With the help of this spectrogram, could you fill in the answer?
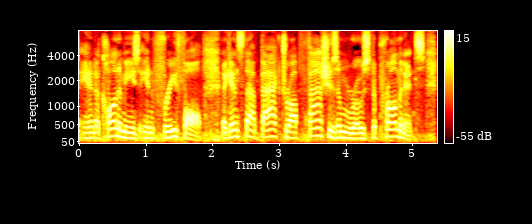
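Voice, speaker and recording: Over noticeable background noise, a man with a fairly high voice talks at a fairly slow pace, with ordinary pitch variation and very even loudness. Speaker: TV news reporter. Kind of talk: TV news report narration.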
